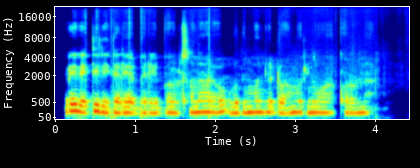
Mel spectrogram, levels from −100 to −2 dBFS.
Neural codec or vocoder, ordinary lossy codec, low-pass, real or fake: codec, 44.1 kHz, 7.8 kbps, DAC; none; none; fake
